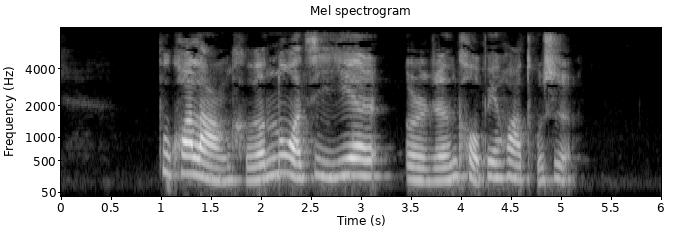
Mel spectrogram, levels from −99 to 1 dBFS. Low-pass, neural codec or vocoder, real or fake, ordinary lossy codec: 7.2 kHz; none; real; MP3, 48 kbps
